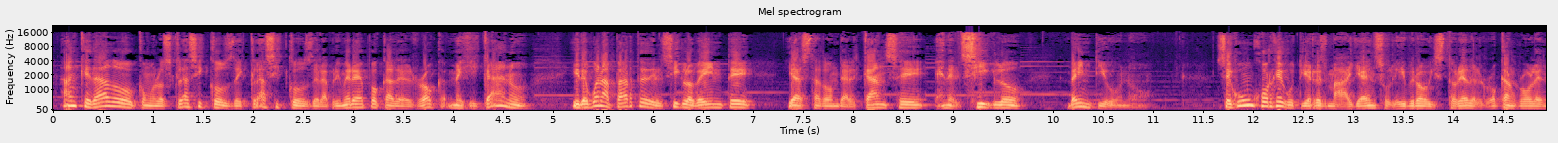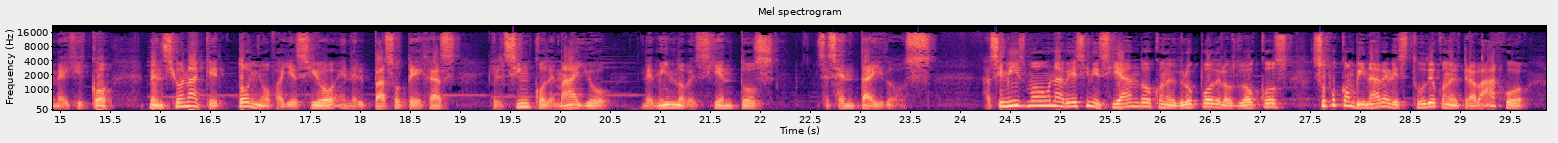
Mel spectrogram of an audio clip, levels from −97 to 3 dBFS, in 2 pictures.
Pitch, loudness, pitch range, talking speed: 130 Hz, -13 LUFS, 110-170 Hz, 150 wpm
